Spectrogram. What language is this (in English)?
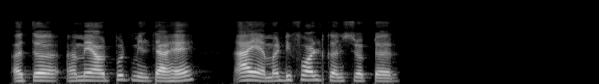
Hindi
